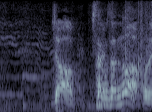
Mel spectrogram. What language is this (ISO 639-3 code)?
jpn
